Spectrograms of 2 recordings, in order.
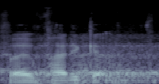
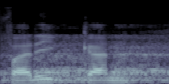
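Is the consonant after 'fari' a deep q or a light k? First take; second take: light k; light k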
